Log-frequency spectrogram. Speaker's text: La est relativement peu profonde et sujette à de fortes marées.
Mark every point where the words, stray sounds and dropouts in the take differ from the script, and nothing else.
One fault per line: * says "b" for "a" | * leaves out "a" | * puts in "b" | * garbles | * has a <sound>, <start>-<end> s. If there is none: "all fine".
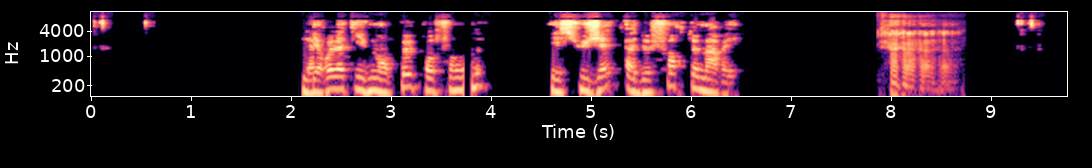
* has a dropout, 3.7-3.8 s
* has a laugh, 7.9-8.8 s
